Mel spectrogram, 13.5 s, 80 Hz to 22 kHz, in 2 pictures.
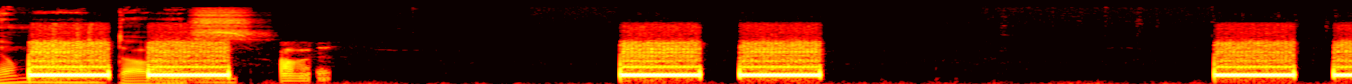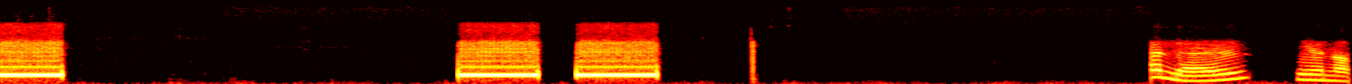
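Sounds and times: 
telephone ringback tone while call connects: 0:00.2 - 0:01.2, 0:03.1 - 0:04.2, 0:06.1 - 0:07.2, 0:09.1 - 0:10.1
speech: 0:12.6 - 0:13.5.

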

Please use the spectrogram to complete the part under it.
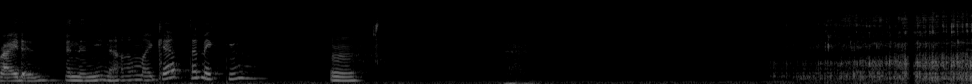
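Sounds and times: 
speech: 0:00.0 - 0:02.7, 0:03.3 - 0:03.9
slurping a hot drink: 0:07.5 - 0:09.7.

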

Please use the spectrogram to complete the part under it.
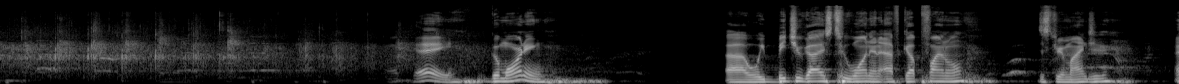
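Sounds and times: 
audience applause for a speaker: 0:00.0 - 0:05.1
speech: 0:04.1 - 0:05.6, 0:07.3 - 0:11.7.

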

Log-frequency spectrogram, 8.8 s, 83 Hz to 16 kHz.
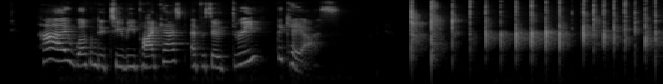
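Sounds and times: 
speech: 0:00.6 - 0:04.3
single person clapping hands: 0:05.5 - 0:08.8.

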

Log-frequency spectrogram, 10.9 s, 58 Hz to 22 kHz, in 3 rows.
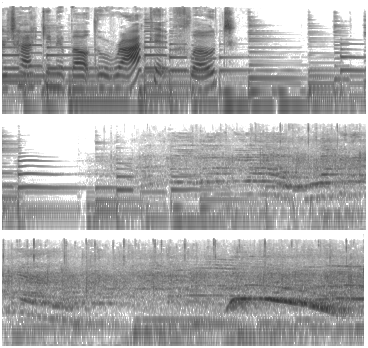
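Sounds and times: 
speech: 0:00.2 - 0:02.4
crowd cheering and applauding at a celebration with floats: 0:04.6 - 0:10.9.

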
